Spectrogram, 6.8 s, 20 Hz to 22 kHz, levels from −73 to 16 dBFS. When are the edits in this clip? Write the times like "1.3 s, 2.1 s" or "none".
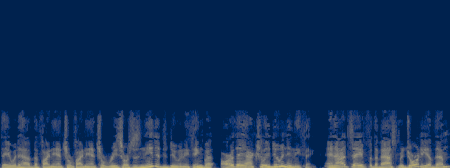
1.1 s, 4.8 s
